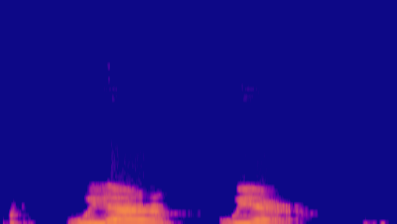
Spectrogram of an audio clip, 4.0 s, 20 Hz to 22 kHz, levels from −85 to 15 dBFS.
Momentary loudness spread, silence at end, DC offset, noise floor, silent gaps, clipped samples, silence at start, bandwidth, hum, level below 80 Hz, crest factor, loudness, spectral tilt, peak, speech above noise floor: 23 LU; 1.05 s; under 0.1%; -80 dBFS; 0.44-0.66 s, 2.02-2.13 s; under 0.1%; 0.1 s; 4.2 kHz; none; -60 dBFS; 18 dB; -19 LUFS; -10 dB/octave; -4 dBFS; 62 dB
